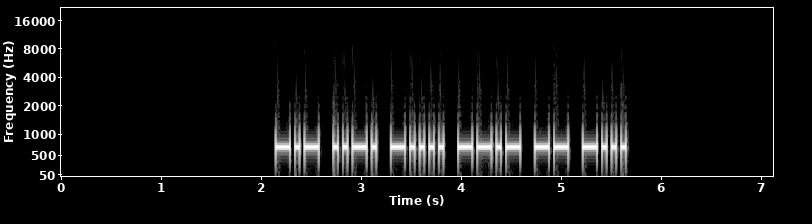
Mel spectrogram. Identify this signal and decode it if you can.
Morse code, heard as a keyed tone, about 25 wpm, 700 Hz. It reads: KF6QMB
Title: USA Call Signs - 6 Characters - Repeated 3x - 25wpm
